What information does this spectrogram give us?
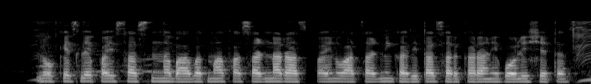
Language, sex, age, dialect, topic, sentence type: Marathi, male, 25-30, Northern Konkan, banking, statement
